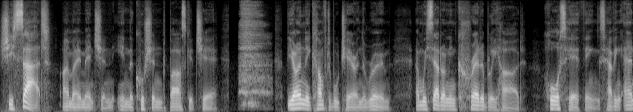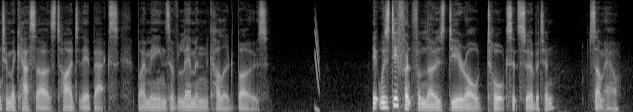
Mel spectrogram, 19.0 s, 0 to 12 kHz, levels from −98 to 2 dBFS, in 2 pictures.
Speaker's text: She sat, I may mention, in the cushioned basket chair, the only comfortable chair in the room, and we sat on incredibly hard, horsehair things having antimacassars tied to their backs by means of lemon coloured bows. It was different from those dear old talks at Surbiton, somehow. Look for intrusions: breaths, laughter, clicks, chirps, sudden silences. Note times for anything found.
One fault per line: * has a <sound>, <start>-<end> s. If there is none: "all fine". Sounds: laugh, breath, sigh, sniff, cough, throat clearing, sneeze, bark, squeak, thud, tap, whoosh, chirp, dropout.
* has a sigh, 3.6-4.1 s
* has a chirp, 14.2-14.3 s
